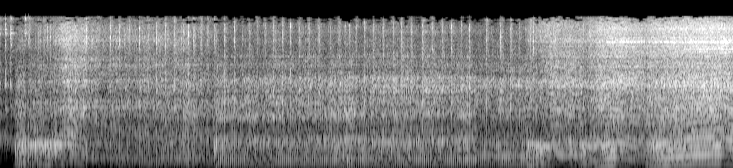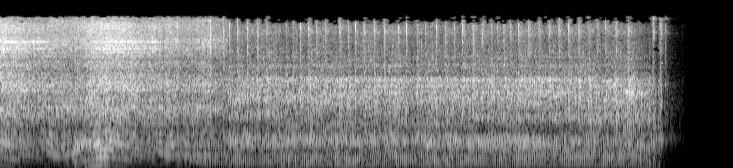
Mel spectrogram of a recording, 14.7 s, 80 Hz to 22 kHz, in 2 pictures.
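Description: Husqvarna 154 chainsaw's two-stroke engine running after a rebuild with a sanded cylinder and a new piston and ring. It idles, is revved up and back down about three times in the middle, then returns to idle.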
